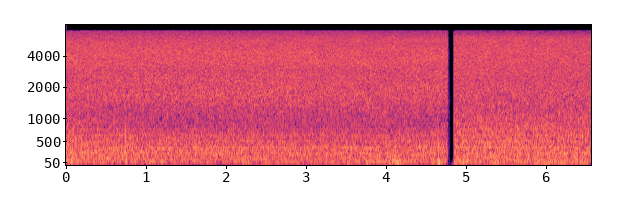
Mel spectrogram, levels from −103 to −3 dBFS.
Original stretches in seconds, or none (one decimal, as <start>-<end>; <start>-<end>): 0.0-2.5; 4.1-6.6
